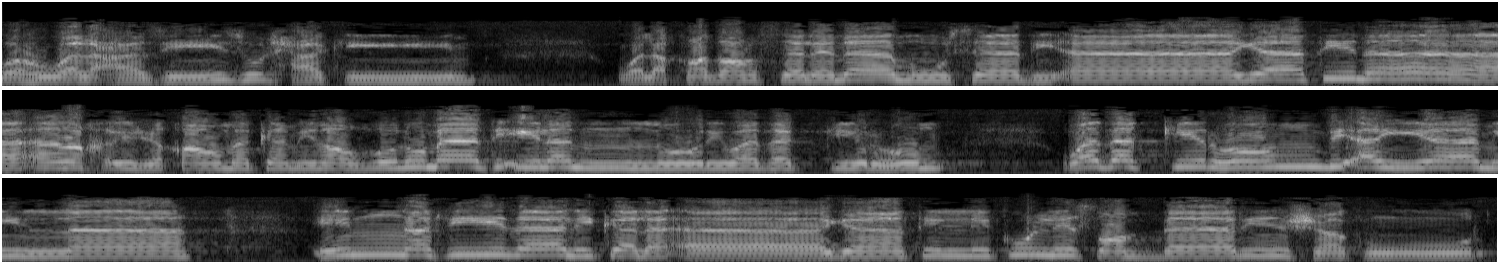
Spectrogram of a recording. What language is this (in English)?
Arabic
